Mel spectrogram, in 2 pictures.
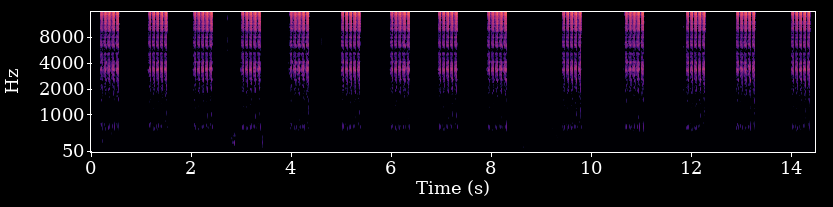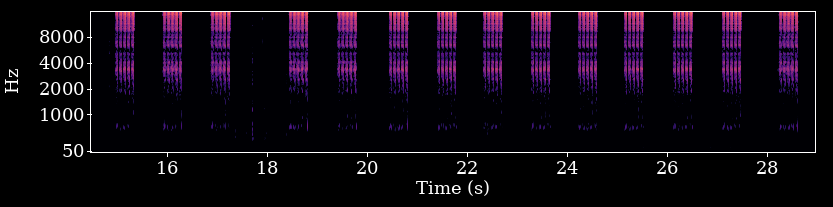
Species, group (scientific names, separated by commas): Platycleis intermedia, Orthoptera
